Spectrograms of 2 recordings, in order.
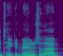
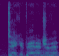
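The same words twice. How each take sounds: First: Said in the usual way. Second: Whispered aside, barely audible; conspiratorial whisper. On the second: Pretend. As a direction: slip it in as a secret, all breath. Covert aside after a disclaimer.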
